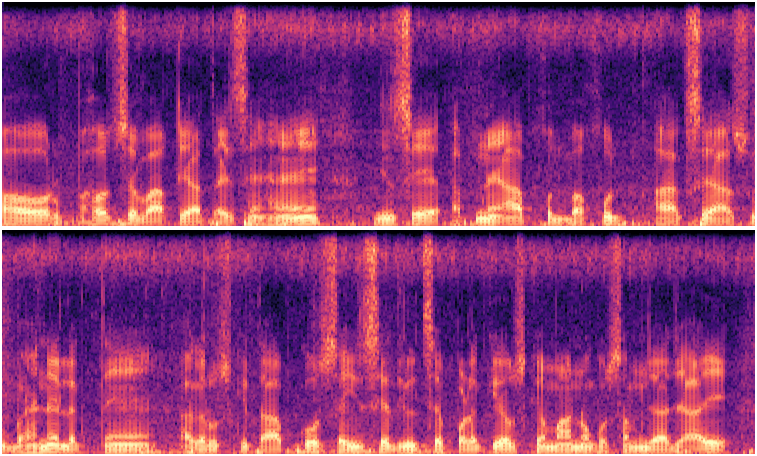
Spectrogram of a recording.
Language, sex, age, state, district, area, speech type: Urdu, male, 60+, Uttar Pradesh, Shahjahanpur, rural, spontaneous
